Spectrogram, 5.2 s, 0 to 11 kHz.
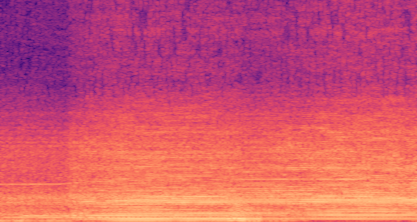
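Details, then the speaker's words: Sony PS3 CECH-3001A with the three-beeps shutdown fault, powered on with a stable green light: a steady whirring tone climbs, then holds loud and even as the cooling fan reaches full speed, just before the console shuts down with no display. "Okay, power on, green light stable. Fan is speeding up."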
